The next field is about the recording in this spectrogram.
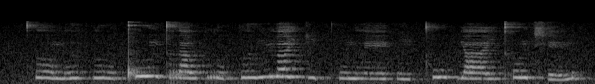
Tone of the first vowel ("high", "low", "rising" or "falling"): low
